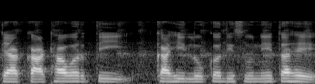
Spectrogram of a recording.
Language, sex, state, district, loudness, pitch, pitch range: Marathi, male, Maharashtra, Gondia, -17 LUFS, 135 Hz, 130-140 Hz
